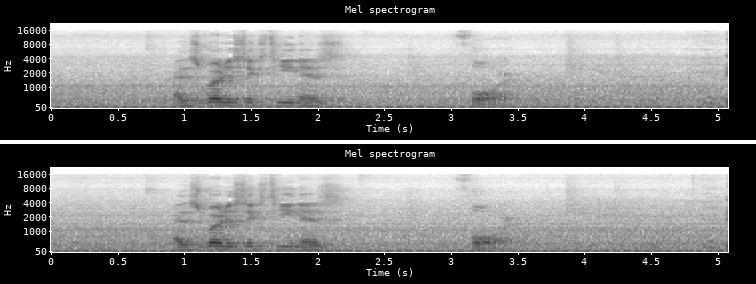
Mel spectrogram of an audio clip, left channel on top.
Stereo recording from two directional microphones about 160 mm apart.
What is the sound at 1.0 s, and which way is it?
Speech, 45° left (ahead or behind).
